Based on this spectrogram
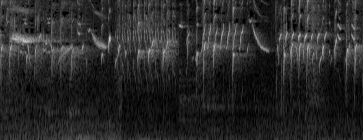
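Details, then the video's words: Goldfinch song in short phrases: tinkling chirps, slurred upward and downward whistles and buzzy trills, broken by brief gaps. "بتبته حسون لا صمت"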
